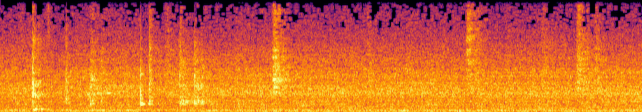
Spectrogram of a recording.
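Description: Steady low hum of a running kitchen appliance, with scattered light clicks and taps as a plastic tumbler and syrup bottle are handled.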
